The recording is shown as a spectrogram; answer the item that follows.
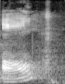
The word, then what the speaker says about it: awl: to talk about is an all that's spelled awl um and all is basically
